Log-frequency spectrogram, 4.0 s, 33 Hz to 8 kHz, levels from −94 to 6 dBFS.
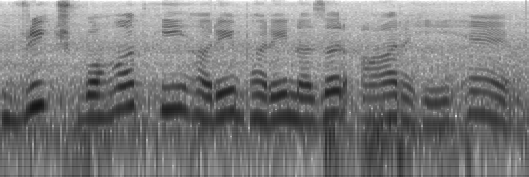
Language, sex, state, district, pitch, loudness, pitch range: Hindi, female, Punjab, Fazilka, 210 Hz, -15 LUFS, 195-240 Hz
